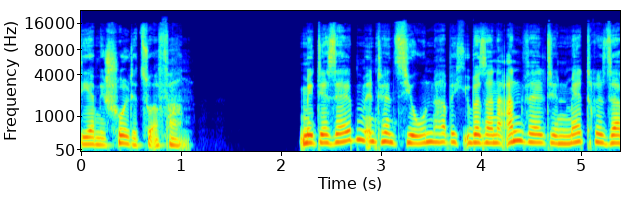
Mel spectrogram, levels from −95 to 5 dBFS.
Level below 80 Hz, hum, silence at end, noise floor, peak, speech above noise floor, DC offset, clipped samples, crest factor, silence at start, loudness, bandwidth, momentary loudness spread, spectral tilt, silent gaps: -58 dBFS; none; 0 s; -90 dBFS; -4 dBFS; 69 dB; under 0.1%; under 0.1%; 18 dB; 0 s; -22 LUFS; 17 kHz; 5 LU; -5.5 dB/octave; none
